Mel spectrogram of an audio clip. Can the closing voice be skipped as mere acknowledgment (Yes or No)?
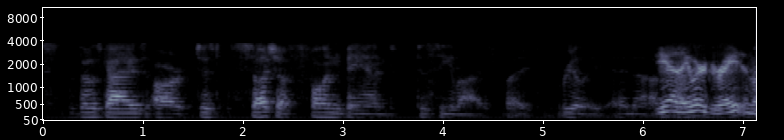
No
